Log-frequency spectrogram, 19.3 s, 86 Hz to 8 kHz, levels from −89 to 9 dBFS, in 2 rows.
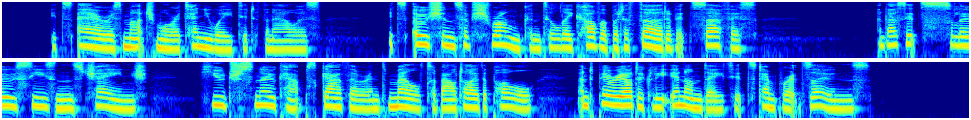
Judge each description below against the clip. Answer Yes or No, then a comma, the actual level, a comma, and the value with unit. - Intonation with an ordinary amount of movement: Yes, average, 4.0 semitones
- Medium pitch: No, high, 205 Hz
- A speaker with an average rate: No, slow, 125 wpm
